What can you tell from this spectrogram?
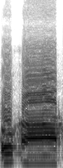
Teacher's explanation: ukhar ketika kita berhenti tidak dipanjang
